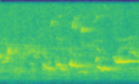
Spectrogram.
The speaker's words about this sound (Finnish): Solistina Mustarastas ja Punarinteis tietenkin hanhet taustalla. Kyllä, ja Mustarastas on ihan mikrofonin lähellä.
